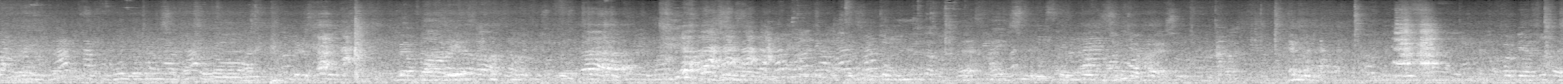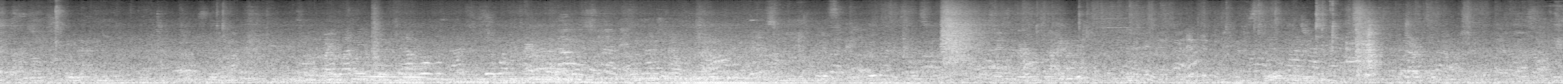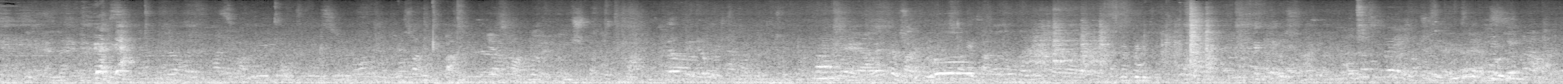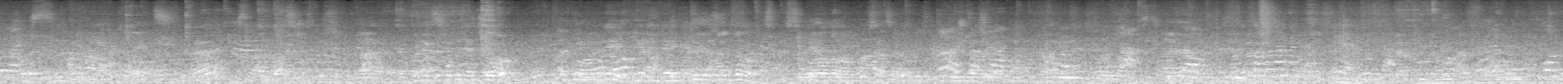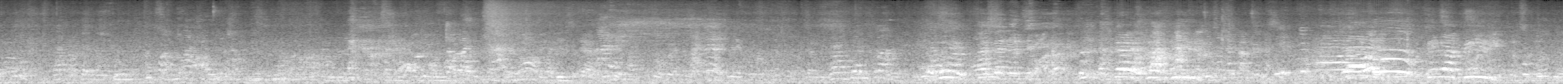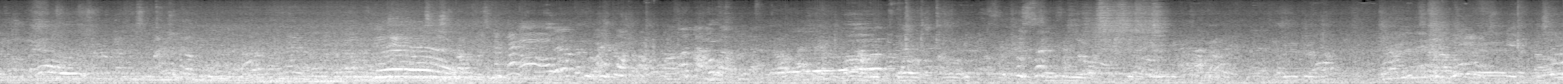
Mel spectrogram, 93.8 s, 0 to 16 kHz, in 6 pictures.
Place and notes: place du marché couvert
Snack Bar Animé Conversations-Vaisselle-Chaises_St Denis 10H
